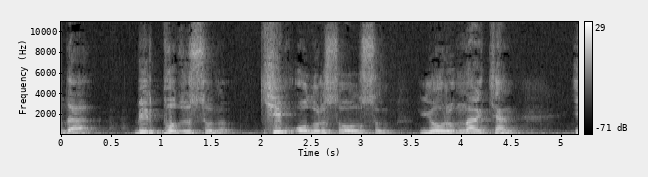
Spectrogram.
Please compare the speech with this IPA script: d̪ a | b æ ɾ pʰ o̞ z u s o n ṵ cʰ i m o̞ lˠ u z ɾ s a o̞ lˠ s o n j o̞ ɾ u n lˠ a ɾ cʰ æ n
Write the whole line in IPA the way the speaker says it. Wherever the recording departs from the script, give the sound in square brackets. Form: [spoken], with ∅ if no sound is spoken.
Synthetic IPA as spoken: d̪ a | b [i] ɾ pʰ o̞ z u s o n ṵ cʰ i m o̞ lˠ u [∅] ɾ s a o̞ lˠ s [u] n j o̞ ɾ u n lˠ a ɾ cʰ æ n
